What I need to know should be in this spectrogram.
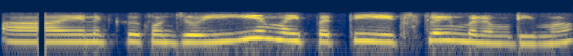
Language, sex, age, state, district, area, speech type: Tamil, female, 18-30, Tamil Nadu, Pudukkottai, rural, conversation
